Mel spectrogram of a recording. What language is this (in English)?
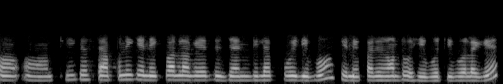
Assamese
